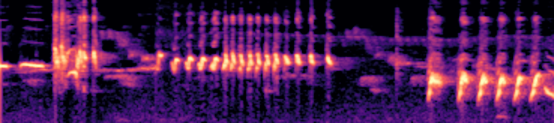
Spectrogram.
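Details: White-rumped shama lure song for coaxing other shamas to sing their whole repertoire: a clear whistle and a high burst, then a fast even series of repeated chips, and finally a run of descending slurred notes.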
